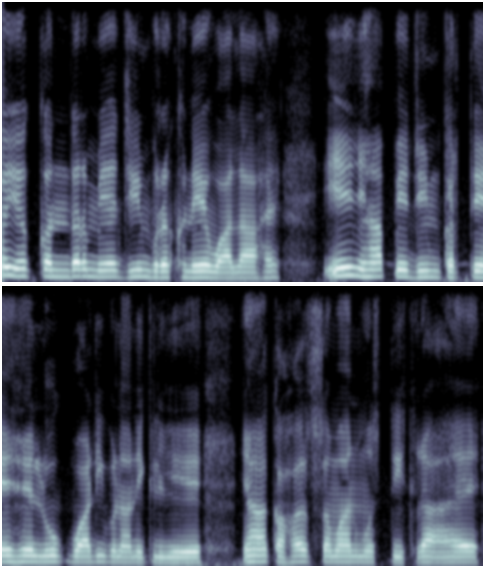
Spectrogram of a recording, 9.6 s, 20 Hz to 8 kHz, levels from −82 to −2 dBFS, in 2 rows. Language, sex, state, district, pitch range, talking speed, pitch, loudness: Hindi, male, Chhattisgarh, Balrampur, 155-185 Hz, 160 wpm, 170 Hz, -16 LUFS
